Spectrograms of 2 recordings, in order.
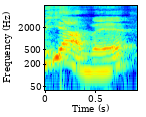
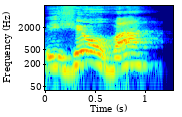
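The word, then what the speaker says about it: Yahweh: este tetragrama sagrado que estamos agora pronunciando como yavé que é uma pronúncia mais aproximada ali do seu original ele é formado como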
